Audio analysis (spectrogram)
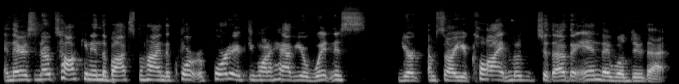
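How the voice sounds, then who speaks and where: Female judge, American, mid-range pitch. Brisk, authoritative, formal recitation of procedure, recorded dry. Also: steady tone, no echo. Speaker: judge presiding over a plea hearing. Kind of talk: formal procedural courtroom questioning. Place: courtroom.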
